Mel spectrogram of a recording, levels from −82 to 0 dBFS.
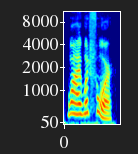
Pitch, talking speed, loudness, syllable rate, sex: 275 Hz, 165 wpm, -16 LUFS, 3.5 syllables/s, female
